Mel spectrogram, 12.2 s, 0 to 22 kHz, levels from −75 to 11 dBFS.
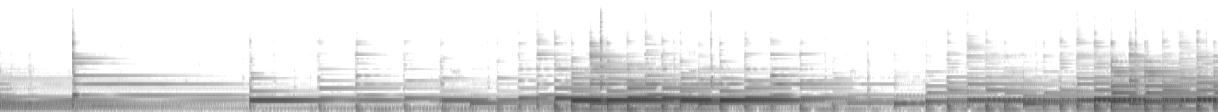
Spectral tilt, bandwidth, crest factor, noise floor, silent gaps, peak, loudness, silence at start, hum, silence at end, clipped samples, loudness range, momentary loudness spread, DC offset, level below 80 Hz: -8 dB/octave; 7.8 kHz; 16 dB; -45 dBFS; none; -10 dBFS; -24 LUFS; 0 s; none; 0 s; under 0.1%; 10 LU; 20 LU; under 0.1%; -52 dBFS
